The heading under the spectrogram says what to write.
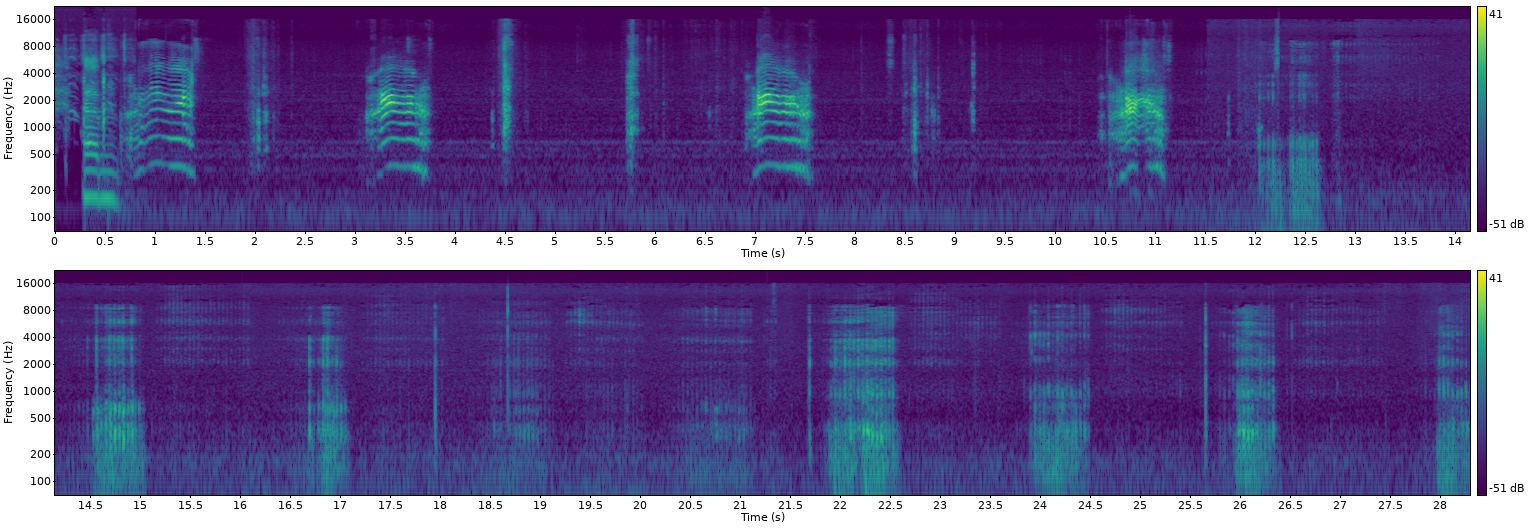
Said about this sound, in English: And I just thought he was doing like a really good deep angry purr vibration. I thought, I bet if I record that, pitch it down, reverse it, I bet that sounds kind of cool. So I did, and it did sound cool.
